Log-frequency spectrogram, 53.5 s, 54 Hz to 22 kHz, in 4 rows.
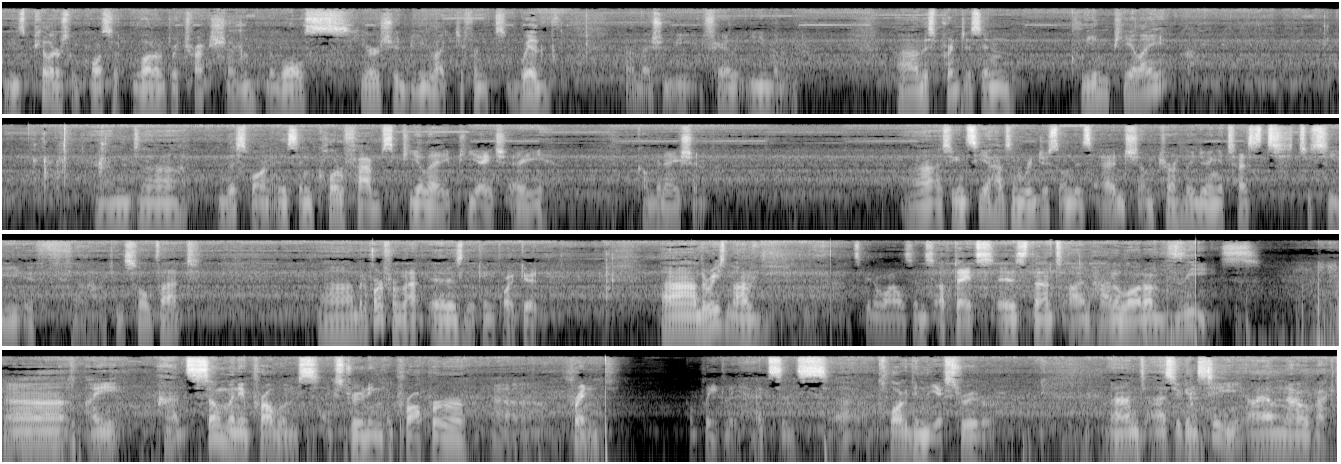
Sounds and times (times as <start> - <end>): Speech: 0.0 - 5.6, 6.2 - 8.1, 8.9 - 11.8, 14.3 - 19.0, 19.7 - 20.5, 22.4 - 28.8, 29.9 - 32.2, 33.3 - 34.4, 35.2 - 39.4, 40.1 - 46.3, 47.0 - 50.2, 51.1 - 53.4.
